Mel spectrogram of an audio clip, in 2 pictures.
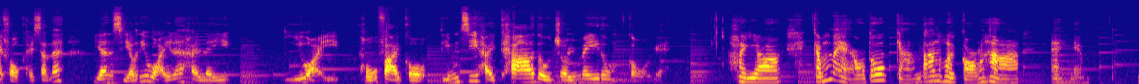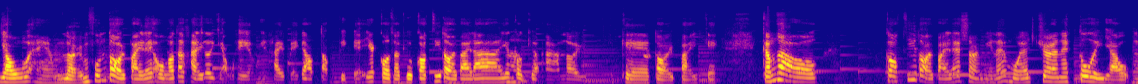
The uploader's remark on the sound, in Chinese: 遙距錄音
